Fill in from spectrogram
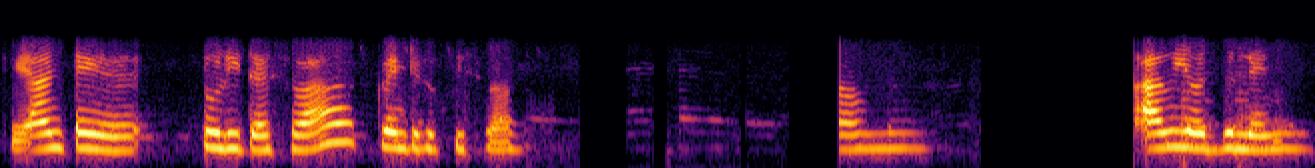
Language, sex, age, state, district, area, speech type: Telugu, female, 18-30, Telangana, Jayashankar, urban, conversation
